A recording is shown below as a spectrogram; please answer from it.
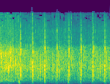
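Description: An audience applauding, with single louder claps standing out in a steady rhythm of about four a second.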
